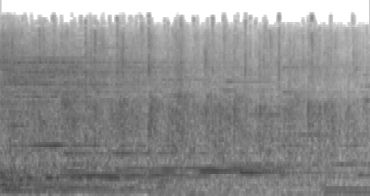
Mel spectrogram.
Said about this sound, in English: Let's give him a clap offering. Amen.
